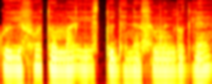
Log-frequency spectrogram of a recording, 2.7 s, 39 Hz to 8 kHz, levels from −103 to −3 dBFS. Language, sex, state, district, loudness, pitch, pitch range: Wancho, male, Arunachal Pradesh, Longding, -17 LUFS, 100 Hz, 100-105 Hz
